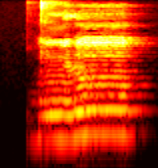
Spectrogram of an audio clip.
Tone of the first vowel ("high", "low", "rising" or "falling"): low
